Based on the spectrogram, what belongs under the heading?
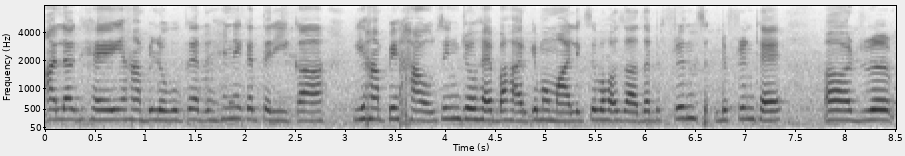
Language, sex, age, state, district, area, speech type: Urdu, female, 30-45, Delhi, Central Delhi, urban, spontaneous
